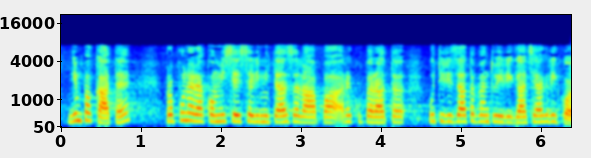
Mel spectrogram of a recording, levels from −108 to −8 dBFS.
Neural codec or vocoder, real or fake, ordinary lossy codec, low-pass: none; real; MP3, 48 kbps; 7.2 kHz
